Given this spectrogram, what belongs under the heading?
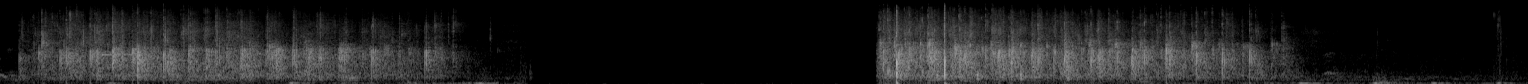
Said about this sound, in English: Can we give you a round of applause?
